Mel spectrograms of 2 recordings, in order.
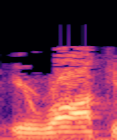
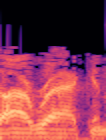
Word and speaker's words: Iraq: To the east you had what we know is Iraq and, or I'll pronounce it correctly, Iraq and Iran, but I'm from the south. It's Iraq and Iran.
